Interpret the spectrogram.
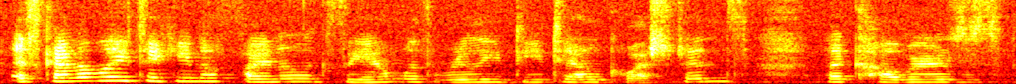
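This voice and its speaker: A woman in her twenties with a hoarse, sick voice, chatting casually to camera in a rambling way with lots of ums. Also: high voice, moderate pace, a bit bright, slight background noise, low-quality recording. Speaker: beauty vlogger.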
